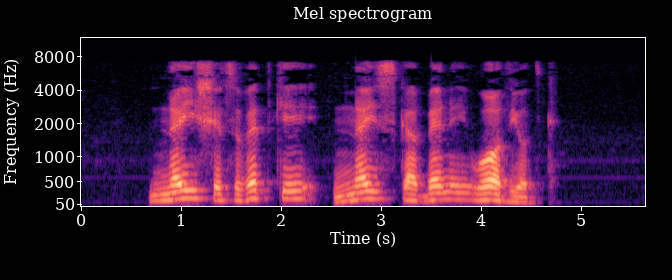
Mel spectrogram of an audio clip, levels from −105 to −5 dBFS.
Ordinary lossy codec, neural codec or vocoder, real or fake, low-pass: AAC, 48 kbps; none; real; 7.2 kHz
